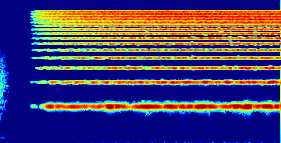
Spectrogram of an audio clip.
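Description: Outro music: a single held, buzzy synthesizer tone with many overtones, starting a quarter second in after a brief moment of silence.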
